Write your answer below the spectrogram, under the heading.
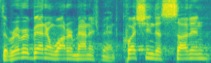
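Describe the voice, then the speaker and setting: Speaking at a fairly quick pace, a man with a fairly high pitch and ordinary pitch variation is heard through audible room echo and noticeable background noise. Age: 70s. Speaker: community resident speaking at town hall. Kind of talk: public comment at town hall; reading a prepared statement aloud. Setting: town hall meeting with audience. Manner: halting with fillers.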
